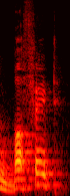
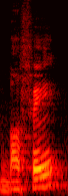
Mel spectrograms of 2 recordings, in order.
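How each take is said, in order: First: The word ends with a clear t sound. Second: The word ends on a vowel without t. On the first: The speaker calls it wrong. "अगर आपने इसको बफेट या बुफेट बोला तो ये उच्चारण गलत है।" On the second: The speaker calls it right. "इसका सही उच्चारण है बफे या बुफे।"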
